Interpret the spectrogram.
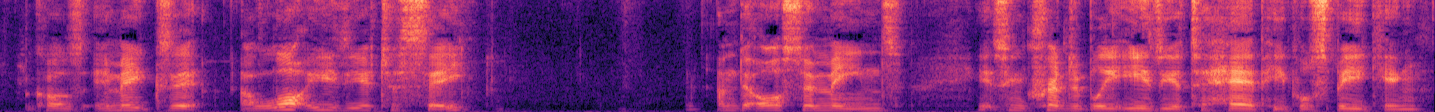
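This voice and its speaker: Guy doing a casual gear review, kinda high bright voice, stumbles and restarts a bit. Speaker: gas mask reviewer. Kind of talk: casual product review, showing items to camera.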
